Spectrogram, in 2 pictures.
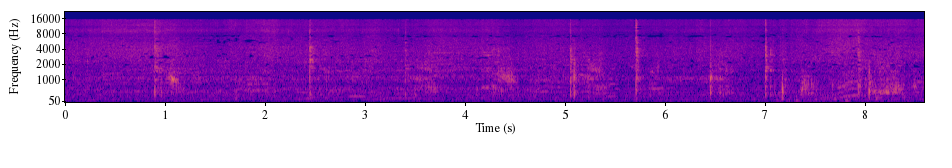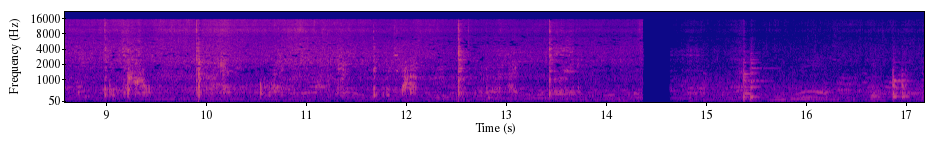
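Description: Chicken pieces frying in oil in an aluminium pot, sizzling steadily while a steel spoon stirs them, its strokes scraping and knocking against the pot about once a second. Near the end the sound drops out for a moment and comes back quieter.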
